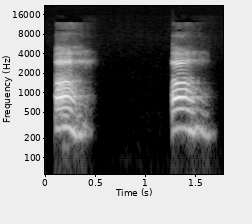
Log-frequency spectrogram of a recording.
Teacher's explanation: हा सीने की तरफ हलक के निचले हिस्से से अदा होता है। हा को हमने छुपाना नहीं, ज्यादातर क्या होता है, हा की आवाज छुप रही होती है, बाकी आवाजों में दब जाती है, तो ऐसा नहीं करना।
